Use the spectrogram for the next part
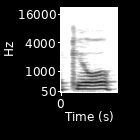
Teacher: Because, I mean, of course, my native accent doesn't have but increasingly I think people in southern Britain are like me in using the north vowel there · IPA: /kjɔː/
